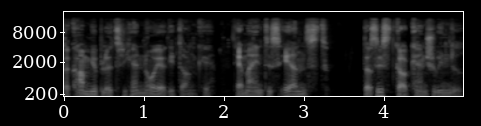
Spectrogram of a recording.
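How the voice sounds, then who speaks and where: Very deep, low male voice at a fairly slow pace, on a very clean recording with a silent background. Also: ordinary pitch variation. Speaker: audiobook narrator. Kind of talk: literary audiobook reading, first-person narration.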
